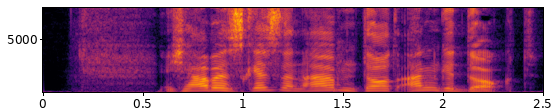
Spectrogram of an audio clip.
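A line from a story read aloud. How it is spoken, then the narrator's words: Calling from the kitchen. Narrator (German): ruft Papa aus der Küche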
